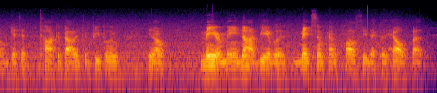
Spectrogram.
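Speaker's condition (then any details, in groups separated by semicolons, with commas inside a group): ALS; onset in arms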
